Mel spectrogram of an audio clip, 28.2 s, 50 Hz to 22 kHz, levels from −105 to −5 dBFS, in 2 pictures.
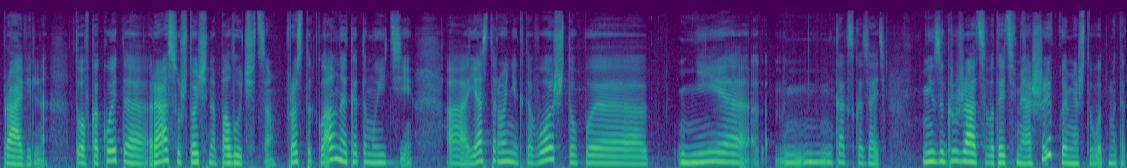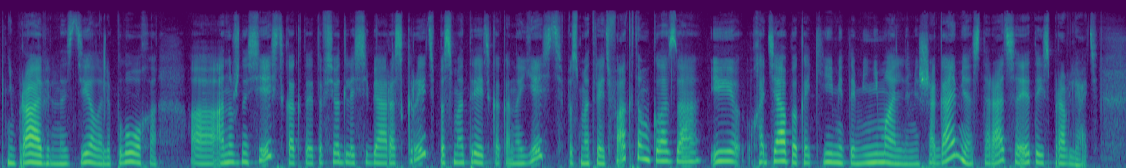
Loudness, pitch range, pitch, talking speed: -36 LUFS, 175-205 Hz, 190 Hz, 125 wpm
